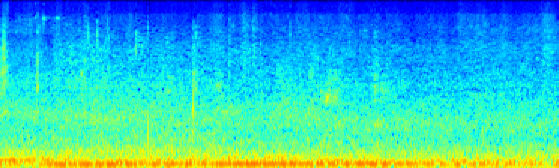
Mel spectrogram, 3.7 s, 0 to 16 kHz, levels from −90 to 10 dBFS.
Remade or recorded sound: recorded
